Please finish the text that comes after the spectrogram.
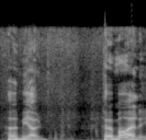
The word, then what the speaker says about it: Hermione: Hermione, how do you say it? Hermione, there you go.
